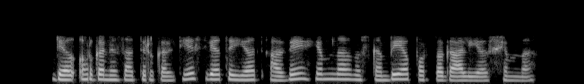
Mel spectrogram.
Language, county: Lithuanian, Šiauliai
